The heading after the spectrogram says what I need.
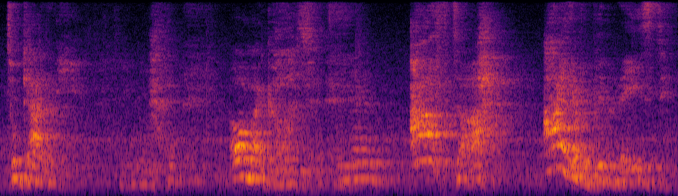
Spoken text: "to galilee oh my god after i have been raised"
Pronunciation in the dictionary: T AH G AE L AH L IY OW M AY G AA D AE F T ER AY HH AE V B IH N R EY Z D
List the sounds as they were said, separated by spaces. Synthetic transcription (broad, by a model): T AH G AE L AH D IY OW M AY G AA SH AE F T ER AY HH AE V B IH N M EY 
